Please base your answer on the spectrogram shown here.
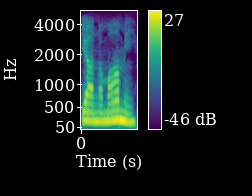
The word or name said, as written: Yanomami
